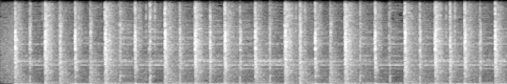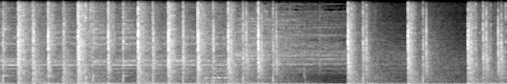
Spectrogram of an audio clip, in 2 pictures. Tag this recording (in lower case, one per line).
music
